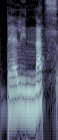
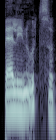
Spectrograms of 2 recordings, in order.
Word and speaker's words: Berlin Nuts: Und dann hatte ich ja noch äh, den Mackie da und äh, Mackie hat sich auch gemeldet und meinte, äh, du, das spricht man äh, berlin Nuts aus. Also ich habe immer Berlin-Utz gesagt, glaube ich, oder Berlin-Utz, Berlin-Utz, aber Berlin-Nuts, Berlin, Berlin also es ist englisch ausgesprochen und Nuts halt wie, wie Nüsse.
